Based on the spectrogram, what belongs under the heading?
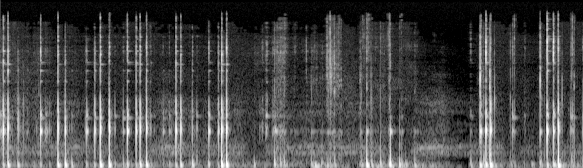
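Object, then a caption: Small metal coffee tin. A small cylindrical metal coffee tin with a printed label is held in both hands and tapped with fingertips and nails. The result is a quick, irregular run of short, dry taps and clicks with a faint tinny ring. The taps come in clusters, soften to lighter scratchy tapping in the middle, then return to sharper strikes at the end.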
